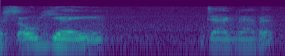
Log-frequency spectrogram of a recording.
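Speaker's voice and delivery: usual speaking voice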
